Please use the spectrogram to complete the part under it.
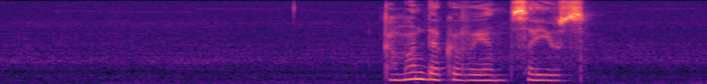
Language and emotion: Russian, neutral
